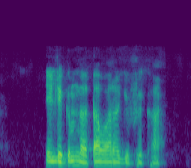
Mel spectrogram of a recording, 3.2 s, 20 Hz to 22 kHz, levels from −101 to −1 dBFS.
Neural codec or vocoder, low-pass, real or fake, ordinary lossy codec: codec, 16 kHz, 6 kbps, DAC; 7.2 kHz; fake; AAC, 48 kbps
